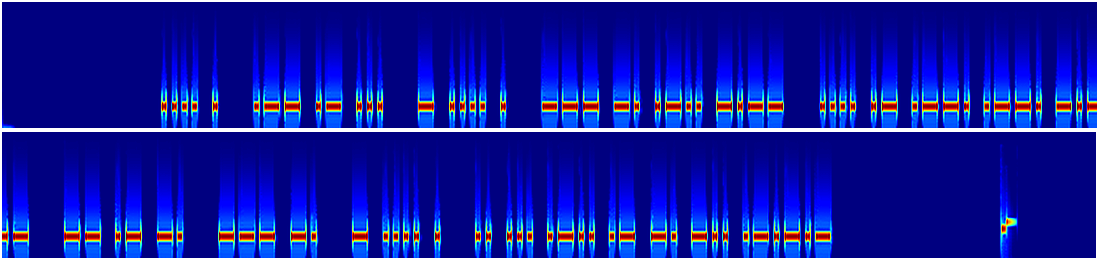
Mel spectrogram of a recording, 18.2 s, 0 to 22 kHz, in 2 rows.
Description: Morse code, heard as a keyed tone, about 28 wpm, 700 Hz. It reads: HE WAS THE ONLY HAPPY MAN ON THE ISLAND.
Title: Sentences from Top 1000 Words - Review Part 3 - 28wpm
